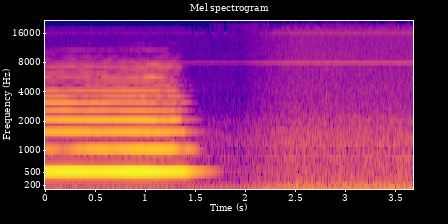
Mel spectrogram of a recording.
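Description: A single sustained violin note C, played by a beginner with the first and second fingers pressed close together, rings clear and steady for about a second and a half, then fades to quiet room noise.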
